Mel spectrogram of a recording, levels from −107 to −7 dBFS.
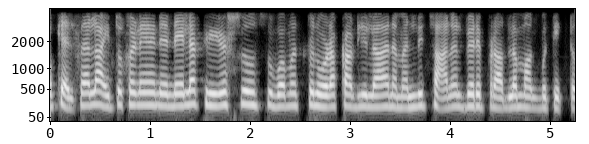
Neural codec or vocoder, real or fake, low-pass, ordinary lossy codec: codec, 16 kHz, 2 kbps, X-Codec, HuBERT features, trained on LibriSpeech; fake; 3.6 kHz; none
